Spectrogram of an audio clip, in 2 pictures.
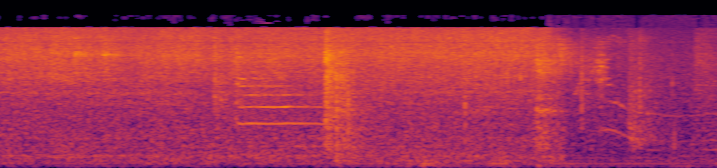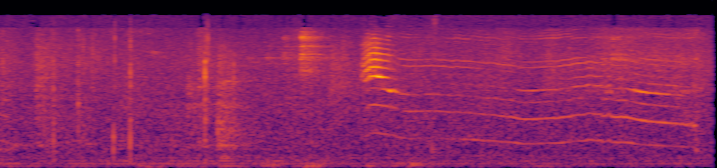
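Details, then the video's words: A playful cat meowing: noisy, rustling first seconds give way to a drawn-out harmonic meow that rises, then slowly bends downward and fades near the end, over a steady low background hum. "Mèo kêu meo meo Chú mèo tinh nghịch Tiếng mèo kêu"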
